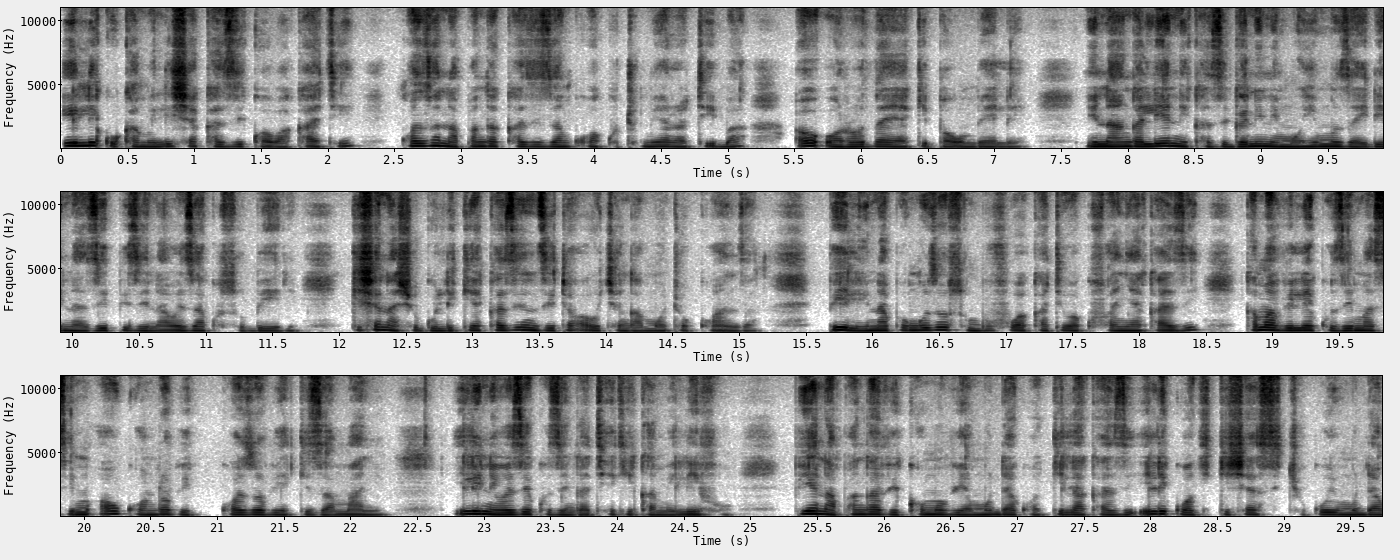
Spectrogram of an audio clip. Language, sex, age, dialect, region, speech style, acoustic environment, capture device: Swahili, female, 18-24, Kenya - Nairobi Sheng-influenced, Kenya, relaxed, silence, mobile / Linux / Chrome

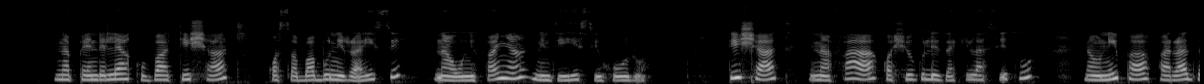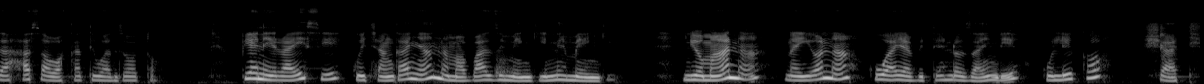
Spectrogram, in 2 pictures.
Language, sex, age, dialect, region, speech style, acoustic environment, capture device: Swahili, female, 18-24, Kenya - Nairobi Sheng-influenced, Kenya, focused; relaxed, silence, mobile / Linux / Chrome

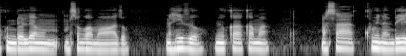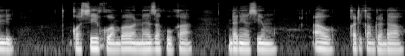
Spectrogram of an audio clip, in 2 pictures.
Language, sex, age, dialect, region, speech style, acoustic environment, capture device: Swahili, male, 18-24, Kenya - Mombasa, Kenya, tired; relaxed, silence, mobile / Linux / Chrome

